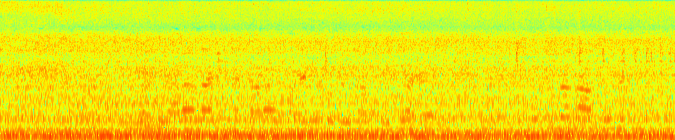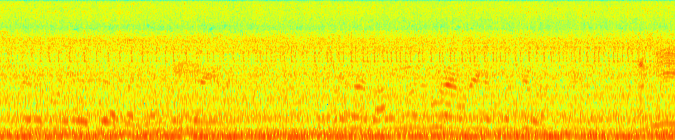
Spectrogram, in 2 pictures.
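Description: Dredging machine's diesel engine and water pump running steadily, a deep even hum that does not change.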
